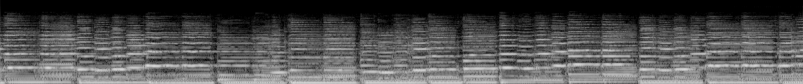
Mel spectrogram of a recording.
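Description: Folk-style band music: a fiddle playing a wavering melody over guitar and a bass line that steps from note to note, an instrumental passage of a Finnish folk ditty.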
